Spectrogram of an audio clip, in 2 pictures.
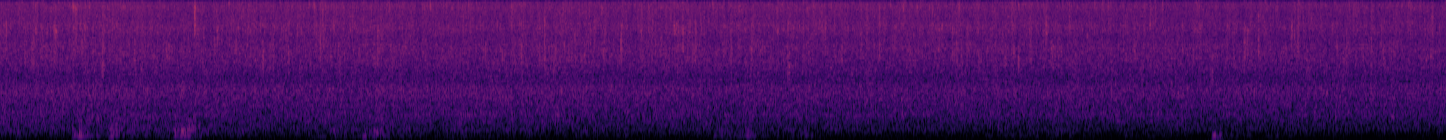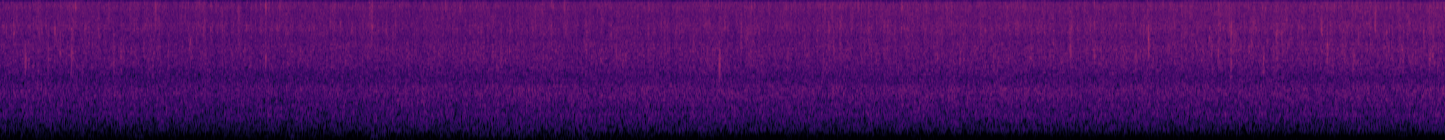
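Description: Steady rain falling on a pond, an even hiss, with a few low thumps in the first few seconds and one more about twelve seconds in.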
